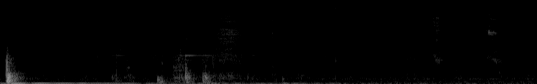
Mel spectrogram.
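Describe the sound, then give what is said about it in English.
Crunching as someone bites into a piece of fruit: one crisp, sharp bite at the start, then faint, scattered crunches of chewing. The sounds are quiet overall, and no one speaks. “Whoa. I can hear the crunchiness.”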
